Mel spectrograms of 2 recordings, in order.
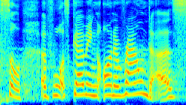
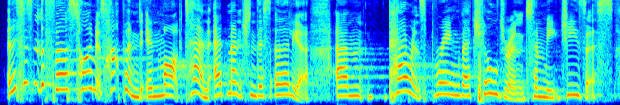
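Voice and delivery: ordinary talk, nothing marked

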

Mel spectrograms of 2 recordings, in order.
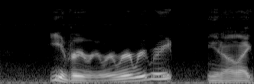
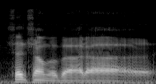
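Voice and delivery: ordinary talk, nothing marked

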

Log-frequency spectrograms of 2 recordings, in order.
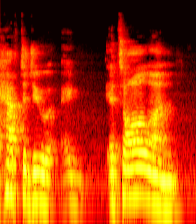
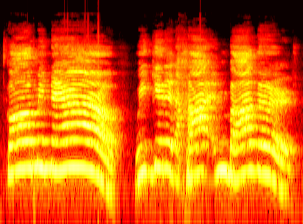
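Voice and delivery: high, slow hammed-up Jamaican accent; 14 semitones higher, 10 dB louder, slower than usual. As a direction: psychic hotline ad in a Jamaican accent. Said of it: "That's my Jamaican accent".

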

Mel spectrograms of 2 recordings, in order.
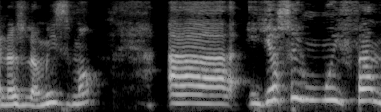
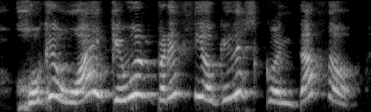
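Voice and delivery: delighted shopper; 6 semitones higher than usual. Retold or imitated. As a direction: act thrilled at a fake discount. Excited at a discount sign.

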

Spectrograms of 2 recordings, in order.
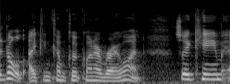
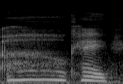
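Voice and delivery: soft, deflated oh, okay; quiet realization; 8 dB quieter, slower than usual. Retold or imitated. Host softly calms herself after the angry thought. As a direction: let the anger drain into a soft okay. Sudden self-realization, calming down.

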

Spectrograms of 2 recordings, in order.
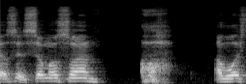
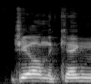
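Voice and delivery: usual speaking voice

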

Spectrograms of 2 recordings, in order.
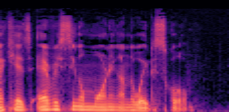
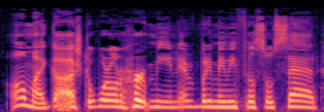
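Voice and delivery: high, whiny mock self-pity; mocking victim whine; 9 semitones higher than usual. Father mocking people with a victim mentality, high whiny mock self-pity. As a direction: sneer at the poor-me crowd in a high whine. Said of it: "We like to play this a victim mentality".

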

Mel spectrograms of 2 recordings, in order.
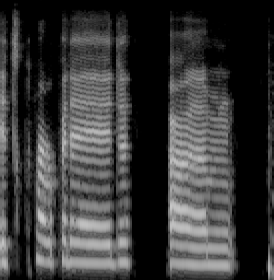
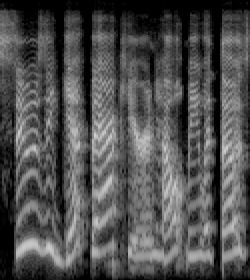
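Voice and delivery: calling out; 7 semitones higher than usual. Acted. Cook calls out to the girl.

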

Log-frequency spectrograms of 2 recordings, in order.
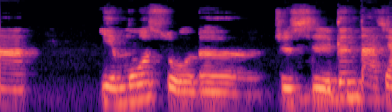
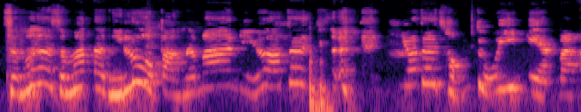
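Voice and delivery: worried mom; 11 semitones higher than usual. Retold or imitated. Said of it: "我妈还跑来问我说".

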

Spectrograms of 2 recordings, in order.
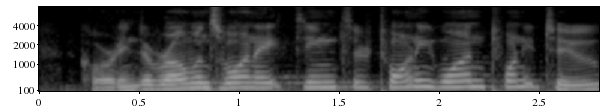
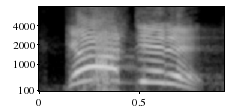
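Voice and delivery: much higher and louder, a full yell; excited shout; 16 dB louder than usual. Real, not acted. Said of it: "apologize for getting excited".

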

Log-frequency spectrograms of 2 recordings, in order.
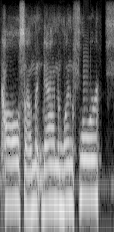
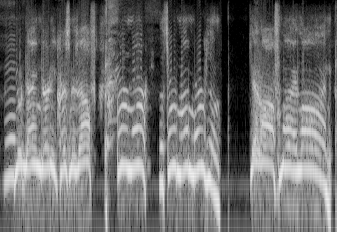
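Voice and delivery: high, strained mock yell at the elf; shrieking get-off-my-lawn rant; angry neighbor yelling; 11 semitones higher than usual. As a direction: holler like a cranky old neighbor.

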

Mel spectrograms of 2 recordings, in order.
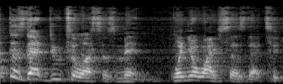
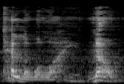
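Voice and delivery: gentle denial; 7 semitones lower, 6 dB quieter than usual. Retold or imitated. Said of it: "And Khadija said".

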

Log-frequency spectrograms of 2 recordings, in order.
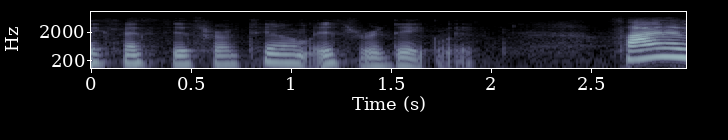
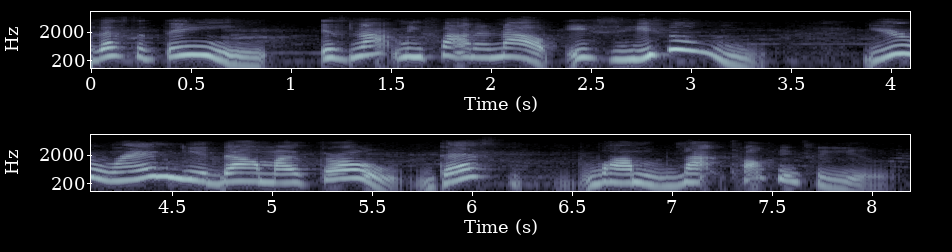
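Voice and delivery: raised pitch, pressing the point hard; heated retort; 7 semitones higher than usual. Retold or imitated. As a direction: push back, exasperated and high. Retold argument with boyfriend.

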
